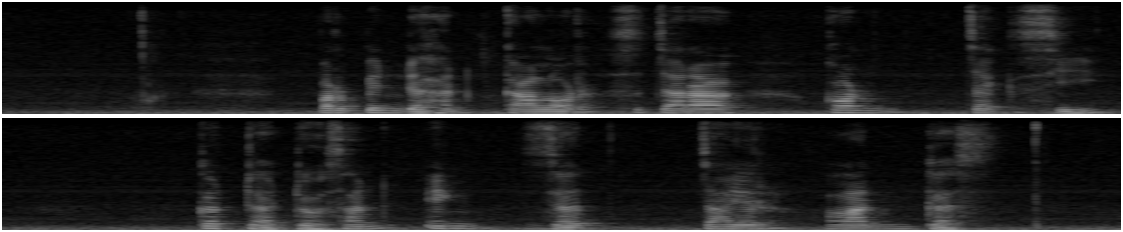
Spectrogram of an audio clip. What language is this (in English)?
Javanese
